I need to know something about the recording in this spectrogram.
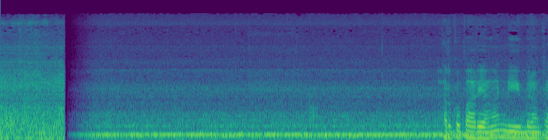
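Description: A train engine hums steadily nearby.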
